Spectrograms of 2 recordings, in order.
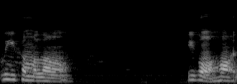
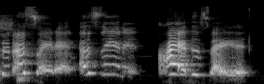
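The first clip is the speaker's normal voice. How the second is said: high, laughing cry of shock at herself; half-laughing, half-shrieking confession; laughing disbelief; 3 dB louder than usual. Real, not acted. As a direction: squeal through laughter as if caught out. Shocked at own bold remark.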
